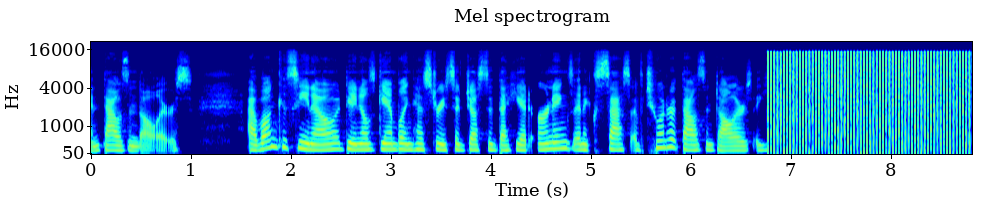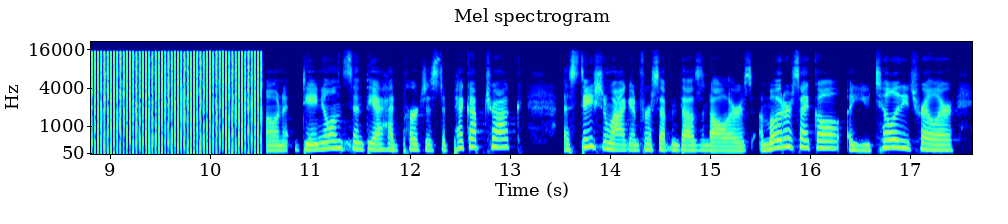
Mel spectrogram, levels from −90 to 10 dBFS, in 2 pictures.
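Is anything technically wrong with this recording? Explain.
Yes. From 6.77 to 10.57 s the speech is replaced by very loud, chattering static that pulses about 31 times a second, each burst roughly 5.3 ms long with silence between. This is a compressed stream played as audio: an encoded Dolby Digital (AC-3) bitstream was passed as if it were ordinary samples and never decoded. Each compressed frame comes out as a short blast of noise followed by zero padding, giving the rapid buzzing rattle.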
